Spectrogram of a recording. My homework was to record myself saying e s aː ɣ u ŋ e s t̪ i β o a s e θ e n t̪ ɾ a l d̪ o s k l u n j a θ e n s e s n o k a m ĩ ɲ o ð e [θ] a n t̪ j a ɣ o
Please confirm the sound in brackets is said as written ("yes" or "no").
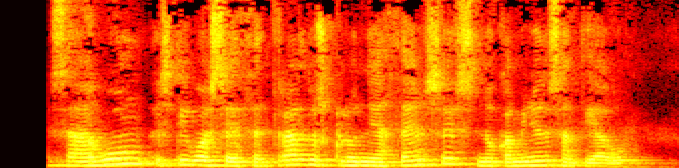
no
